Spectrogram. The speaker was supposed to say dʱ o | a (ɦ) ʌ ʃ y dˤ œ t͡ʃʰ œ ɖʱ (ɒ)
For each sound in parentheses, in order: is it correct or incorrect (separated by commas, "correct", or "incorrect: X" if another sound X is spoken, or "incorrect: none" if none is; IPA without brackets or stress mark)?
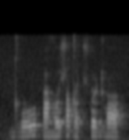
correct, correct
